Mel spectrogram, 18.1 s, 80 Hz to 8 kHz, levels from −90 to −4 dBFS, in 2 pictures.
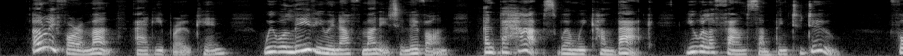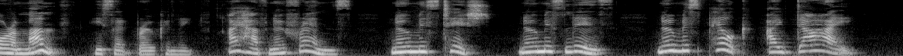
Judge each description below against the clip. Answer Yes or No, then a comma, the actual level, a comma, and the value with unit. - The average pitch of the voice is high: Yes, high, 195 Hz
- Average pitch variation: No, wide, 7.4 semitones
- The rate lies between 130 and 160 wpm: No, average, 170 wpm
